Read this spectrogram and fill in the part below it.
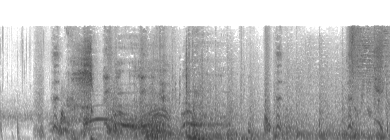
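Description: Magic blasts burst with a crackle.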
